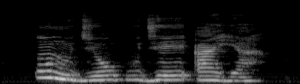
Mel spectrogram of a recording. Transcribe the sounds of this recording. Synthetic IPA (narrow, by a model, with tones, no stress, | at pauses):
u˦nu˨d͡ʒi˨o˦kʷu˦d͡ʒe˦a˦ɦja˦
